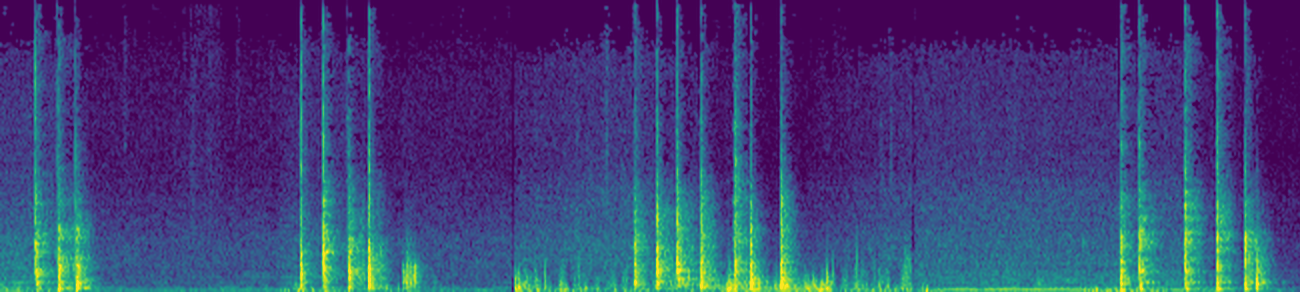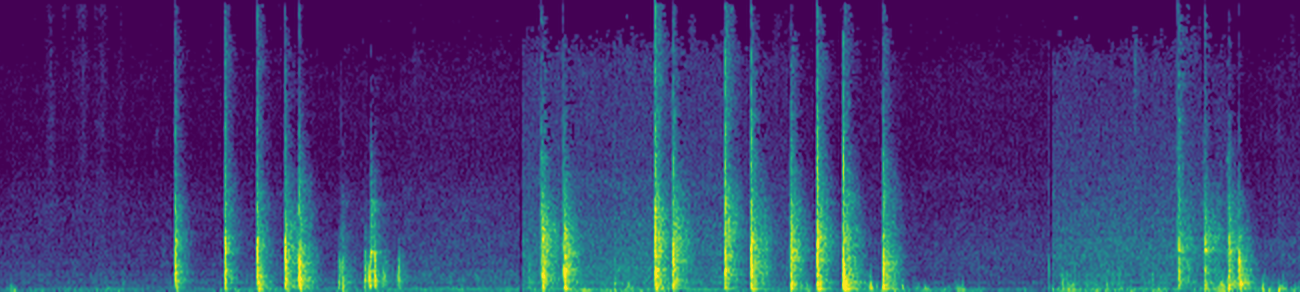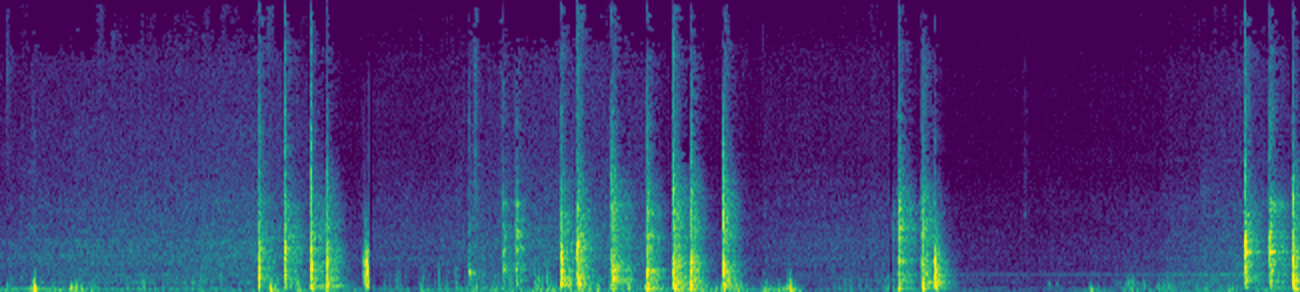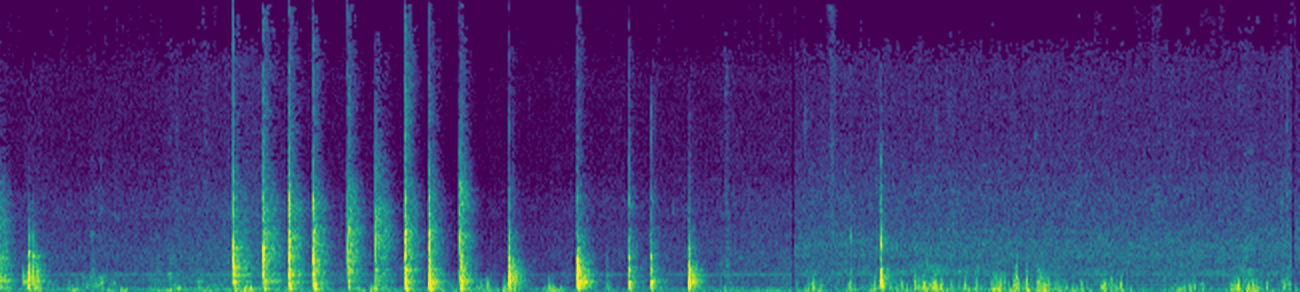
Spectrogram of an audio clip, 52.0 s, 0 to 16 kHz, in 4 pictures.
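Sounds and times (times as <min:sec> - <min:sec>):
hammer striking nails into wood: 0:00.3 - 0:01.0, 0:03.0 - 0:04.2, 0:06.3 - 0:08.0, 0:11.2 - 0:12.8, 0:14.8 - 0:16.9, 0:18.4 - 0:18.8, 0:19.5 - 0:22.0, 0:24.8 - 0:25.6, 0:28.6 - 0:29.5, 0:31.0 - 0:33.5, 0:34.9 - 0:35.6, 0:38.5 - 0:39.4, 0:41.3 - 0:46.1.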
